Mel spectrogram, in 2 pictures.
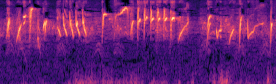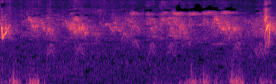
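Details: European goldfinch song for young birds to memorize: a burst of rapid twittering chirps and buzzy trills for about two seconds, then a softer, fainter warbling, with low knocking sounds in the background.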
